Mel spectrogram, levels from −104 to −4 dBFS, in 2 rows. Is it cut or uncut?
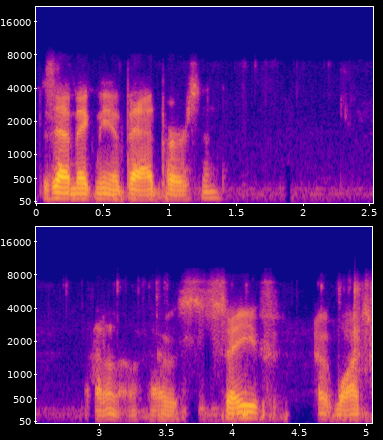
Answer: uncut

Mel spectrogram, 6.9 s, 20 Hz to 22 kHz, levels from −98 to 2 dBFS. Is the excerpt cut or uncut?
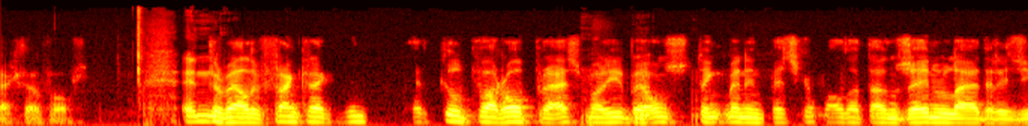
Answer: uncut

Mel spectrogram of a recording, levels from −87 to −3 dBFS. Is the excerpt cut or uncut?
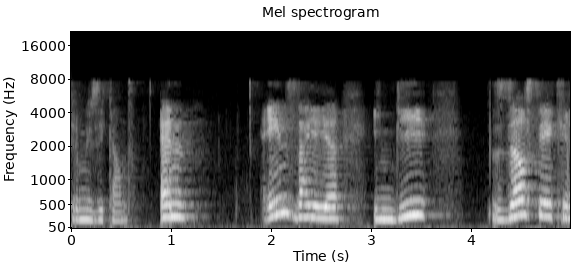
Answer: uncut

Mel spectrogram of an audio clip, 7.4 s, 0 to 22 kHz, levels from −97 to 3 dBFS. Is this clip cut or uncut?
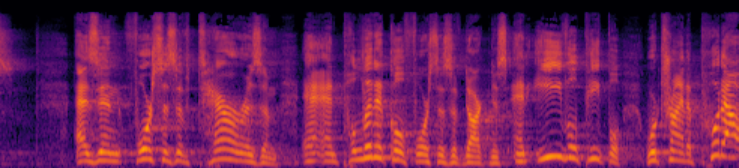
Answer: uncut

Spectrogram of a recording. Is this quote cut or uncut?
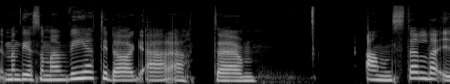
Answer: uncut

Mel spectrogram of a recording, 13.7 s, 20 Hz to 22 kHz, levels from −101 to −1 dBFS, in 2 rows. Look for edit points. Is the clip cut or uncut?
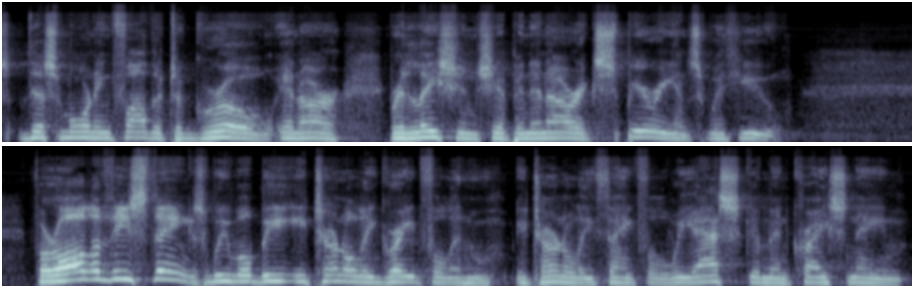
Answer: uncut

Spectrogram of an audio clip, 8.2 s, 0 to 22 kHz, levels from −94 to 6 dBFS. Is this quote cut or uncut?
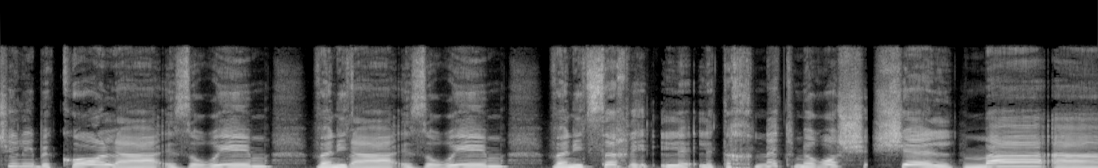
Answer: cut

